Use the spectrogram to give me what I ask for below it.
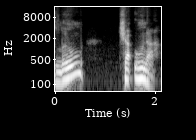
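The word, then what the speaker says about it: Loum Tchaouna: And just to let you know the proper pronunciation of his last name, so it's Loom Chauna. So the T is silent.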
